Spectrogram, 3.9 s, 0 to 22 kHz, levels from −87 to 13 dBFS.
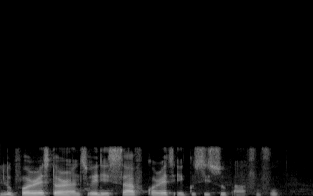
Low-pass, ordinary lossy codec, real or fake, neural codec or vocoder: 5.4 kHz; none; real; none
